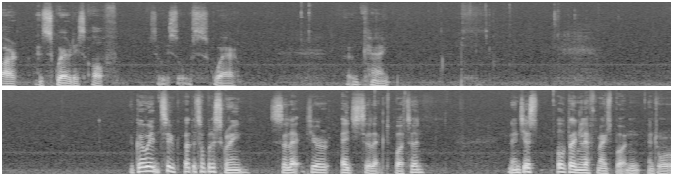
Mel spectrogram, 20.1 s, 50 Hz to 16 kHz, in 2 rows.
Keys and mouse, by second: 7.6 shift+middle click, 15.7 click, 18.5-20.0 drag.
